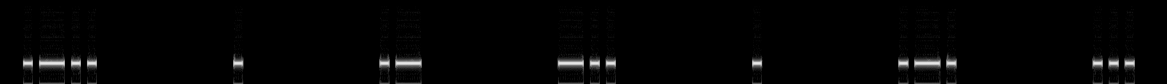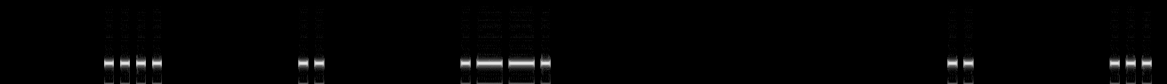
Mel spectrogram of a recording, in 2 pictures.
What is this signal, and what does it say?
Morse code, heard as a keyed tone, about 15 wpm, spaced as for 5 wpm, 1000 Hz. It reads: LEADERSHIP IS
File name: qotdfiles / 5wpm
